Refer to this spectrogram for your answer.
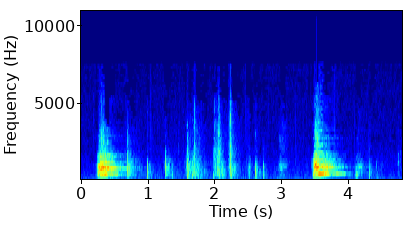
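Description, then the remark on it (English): A dog named Mike barks repeatedly, two loud, full barks framing a run of shorter, sharper yaps in an uneven, excited rhythm. “Oh, Lord love the foolish dog, but I'd hate for the dog catcher to be getting him.”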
